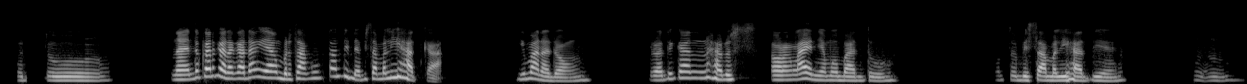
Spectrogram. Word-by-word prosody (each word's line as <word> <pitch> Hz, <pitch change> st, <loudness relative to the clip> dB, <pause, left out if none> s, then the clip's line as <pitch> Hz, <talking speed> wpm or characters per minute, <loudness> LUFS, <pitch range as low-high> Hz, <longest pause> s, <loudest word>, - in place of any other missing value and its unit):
Betul. 185 Hz, -1 st, -3 dB, 0.6 s
Nah, 220 Hz, 0 st, +5 dB
itu 315 Hz, -, -1 dB
kan 365 Hz, +2 st, +5 dB
kadang-kadang 310 Hz, 0 st, +4 dB
yang 305 Hz, -3 st, +3 dB
bersangkutan 285 Hz, +8 st, -1 dB
tidak 290 Hz, -, -2 dB
bisa 245 Hz, +2 st, -1 dB
melihat 300 Hz, +3 st, +3 dB
Kak, -, -, -7 dB, 0.7 s
gimana 245 Hz, -7 st, 0 dB
dong, 170 Hz, +4 st, -6 dB, 0.5 s
berarti 200 Hz, +4 st, -3 dB
kan 295 Hz, +1 st, 0 dB
harus 225 Hz, -6 st, -1 dB
orang 215 Hz, +1 st, +1 dB
lain 260 Hz, 0 st, +5 dB
yang 195 Hz, -, -3 dB
membantu. 180 Hz, -2 st, -3 dB, 1.0 s
Untuk 200 Hz, 0 st, -12 dB
bisa 190 Hz, +1 st, +1 dB
melihat 180 Hz, -1 st, +2 dB
dia. 175 Hz, -1 st, -4 dB, 0.7 s
Mhm. 180 Hz, 0 st, -16 dB
200 Hz, 120 wpm, -23 LUFS, 185-275 Hz, 1.0 s, Nah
